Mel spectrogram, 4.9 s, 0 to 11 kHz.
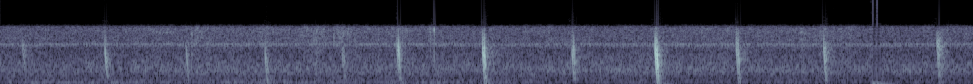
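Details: Bats calling in the African wild, recorded by the Djuma cam on 7 February 2018: short, sharp pinging clicks repeated about once a second at an uneven pace, some louder than others, above steady background hiss.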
